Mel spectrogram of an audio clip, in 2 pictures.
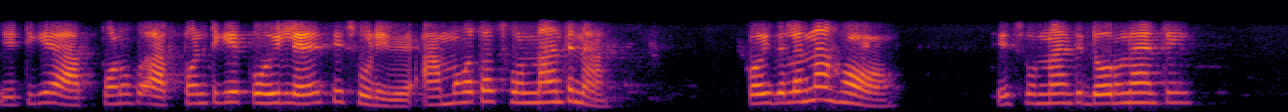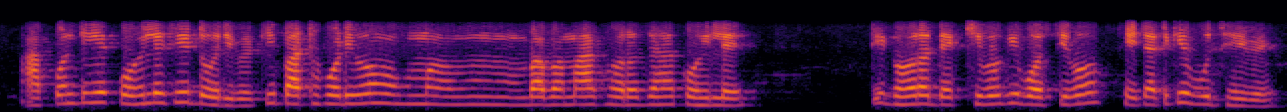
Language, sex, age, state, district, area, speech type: Odia, female, 60+, Odisha, Balasore, rural, conversation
